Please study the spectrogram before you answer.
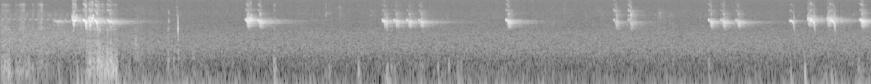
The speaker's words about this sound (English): What a wild bird.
